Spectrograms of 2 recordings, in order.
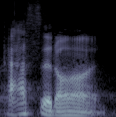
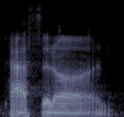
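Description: First: Said in the usual way. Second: A softer, quieter repeat, fading away; softer echo. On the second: Shown as a demonstration. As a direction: let the words fade as an echo. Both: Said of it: "Yes, Lord".

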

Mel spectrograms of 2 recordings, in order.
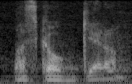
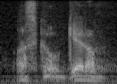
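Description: First: Much lower, rising at the end on go; low voice lifting into eager command; Pharaoh's order. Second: Much lower, different voice, flat command; Pharaoh's order. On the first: Preacher voicing Pharaoh urging pursuit, low rising call. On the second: Preacher voicing Pharaoh rallying his army, low menacing order. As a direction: growl it as the scheming king. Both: Acted.

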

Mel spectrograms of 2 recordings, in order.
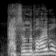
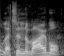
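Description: First: Bible raised high with a rise; emphatic rising. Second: Said in the usual way. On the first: Shown as a demonstration. Preacher insisting to the church that it's scripture, high and rising. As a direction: stress "Bible" high, rising, to drive it home.

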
